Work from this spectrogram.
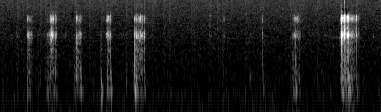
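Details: Longhorn beetle (フタスジカタビロハナカミキリ) feeding on cabbage, recorded up close: loud crunchy bites in short bursts, roughly nine irregular crackling chews with brief silences between, the last one longest and strongest.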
